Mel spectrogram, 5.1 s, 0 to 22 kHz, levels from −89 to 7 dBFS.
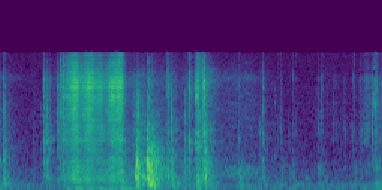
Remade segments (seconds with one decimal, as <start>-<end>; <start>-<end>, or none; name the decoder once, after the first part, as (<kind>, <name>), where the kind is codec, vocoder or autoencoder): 0.9-1.8 (vocoder, Vocos)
